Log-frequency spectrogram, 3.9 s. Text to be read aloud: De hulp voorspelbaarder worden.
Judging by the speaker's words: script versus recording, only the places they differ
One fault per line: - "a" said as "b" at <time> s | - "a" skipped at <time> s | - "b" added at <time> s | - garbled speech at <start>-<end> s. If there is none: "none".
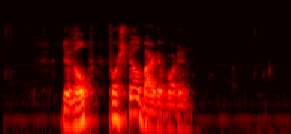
none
